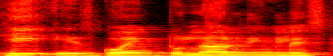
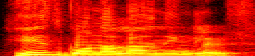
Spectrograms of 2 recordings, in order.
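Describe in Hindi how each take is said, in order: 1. 'Going to' को दो पूरे शब्दों की तरह बोला जाता है। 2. 'Going to' एक छोटे शब्द जैसा बोला जाता है। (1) "आप कभी नहीं सुनोगे" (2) "तो he is gonna learn English"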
